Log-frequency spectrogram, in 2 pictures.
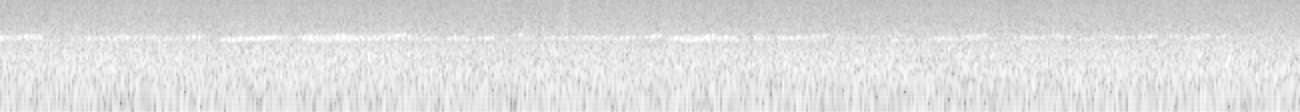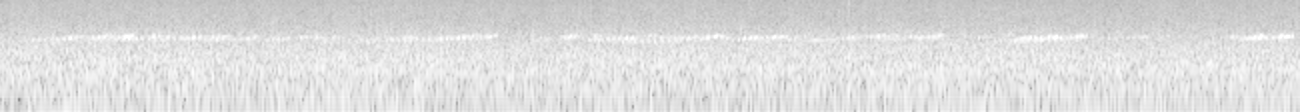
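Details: Beside a river in pristine forest, frogs give high, pulsing trills in bursts of one to three seconds, with short gaps between them, over steady rushing water.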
